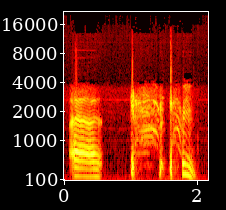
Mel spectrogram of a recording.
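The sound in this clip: A woman clears her throat in a short voiced rasp, followed by a few brief, choppy vocal bursts.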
